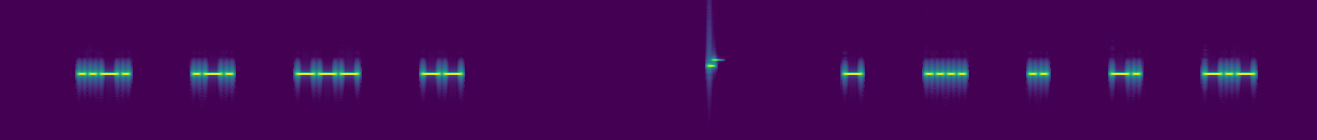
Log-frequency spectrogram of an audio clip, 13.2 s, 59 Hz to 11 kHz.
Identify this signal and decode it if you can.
Morse code, heard as a keyed tone, about 22 wpm, spaced as for 10 wpm, 700 Hz. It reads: FROM THINK
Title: 4x Character Spacing - Top 200 Words - 22wpm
